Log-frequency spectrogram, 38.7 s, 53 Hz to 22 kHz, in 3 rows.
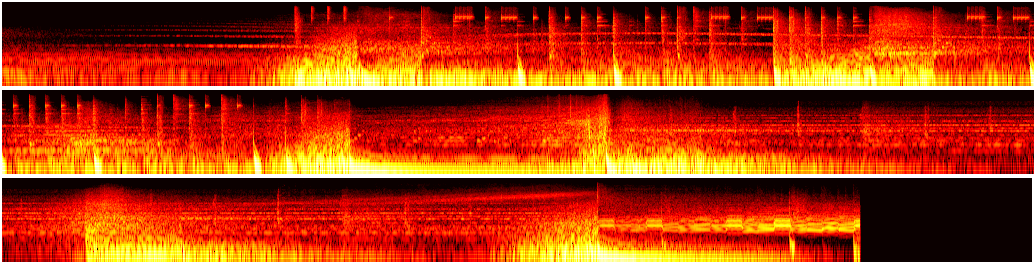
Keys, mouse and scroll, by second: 2.0 Return, 3.2-8.0 drag, 9.6-9.9 scroll up 1, 9.9-10.5 scroll down 1, 10.5 scroll down 1, 10.6-11.1 scroll up 2, 10.7 click, 11.7 space, 11.9 click, 12.0 space, 13.0 scroll down 1, 14.6 ctrl+b, 15.8-20.3 drag, 21.9 ctrl+m, 22.7-25.9 drag, 27.3 ctrl+0, 27.9 ctrl+-, 30.6 ctrl+-, 30.6 ctrl+=, 31.8 ctrl+-, 33.1 scroll up 1, 33.6 space, 33.8 click, 33.9 space, 34.1 scroll down 1, 34.6 space, 34.7 click, 34.9 space, 35.1 scroll down 1, 35.2 scroll up 1, 35.3 scroll down 1.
